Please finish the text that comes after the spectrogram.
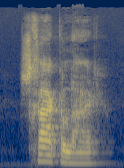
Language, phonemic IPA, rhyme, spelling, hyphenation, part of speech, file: Dutch, /ˈsxaː.kəˌlaːr/, -aːkəlaːr, schakelaar, scha‧ke‧laar, noun, Nl-schakelaar.ogg
- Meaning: a switch (device for directing the flow of electric currents)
